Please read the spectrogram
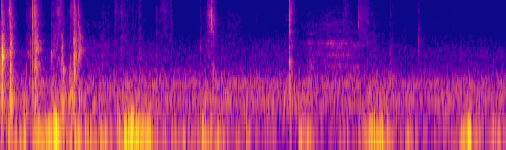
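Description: A tarot deck being shuffled: a quick run of card flicks and snaps in the first second, then a few single soft card clicks as a card is drawn and laid down.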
